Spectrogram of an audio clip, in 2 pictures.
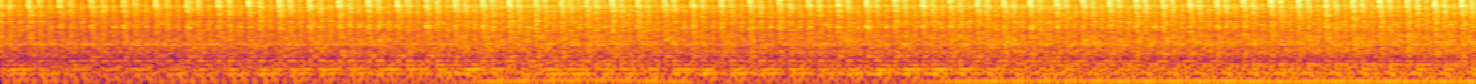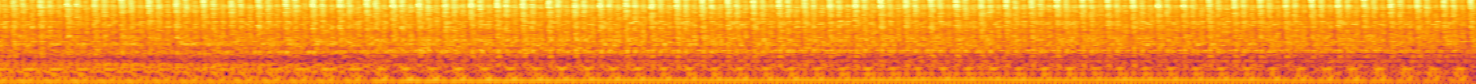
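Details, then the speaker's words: Eagle bus diesel after head work and new larger fuel injectors, restarted after losing prime: loud, deep, even idle beat, steady and settled with no misses or knocks; running real smooth before test drive. "so it took a minute to start it there but it's running real smooth now yeah it's got a little get up and go"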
